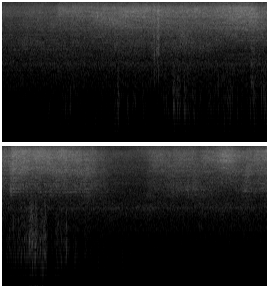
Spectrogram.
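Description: A narrow-gauge steam locomotive hisses as it vents steam in the distance.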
